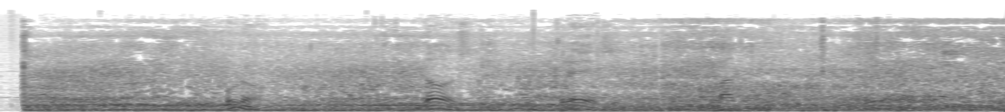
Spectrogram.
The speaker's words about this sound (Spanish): Ayer se fue a la desaladora de Torrevieja, casi, casi sin escolta iban los coches uno detrás de otro, el sonido de los coches, Doce coches uno detrás de otro.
